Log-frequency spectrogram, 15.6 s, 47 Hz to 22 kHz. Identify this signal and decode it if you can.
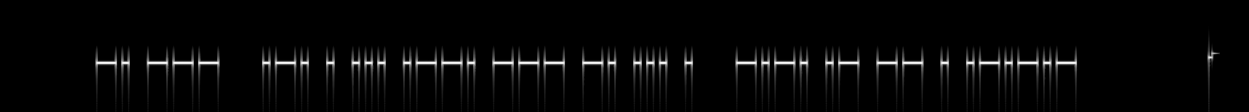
Morse code, heard as a keyed tone, about 15 wpm, 700 Hz. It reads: NO RESPONSE CAME.
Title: Sentences from Top 1400 Words 15wpm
